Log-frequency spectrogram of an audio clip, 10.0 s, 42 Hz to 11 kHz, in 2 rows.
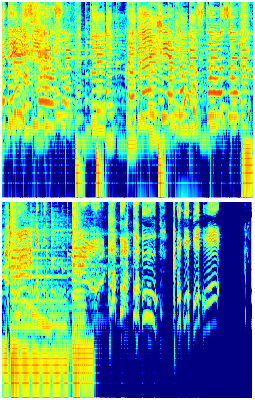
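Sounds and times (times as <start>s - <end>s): children's song: 0.0s - 6.0s
cartoon voices giggling: 4.6s - 10.0s.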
